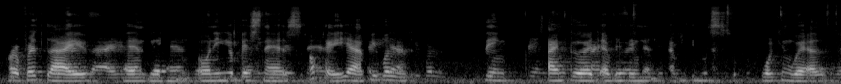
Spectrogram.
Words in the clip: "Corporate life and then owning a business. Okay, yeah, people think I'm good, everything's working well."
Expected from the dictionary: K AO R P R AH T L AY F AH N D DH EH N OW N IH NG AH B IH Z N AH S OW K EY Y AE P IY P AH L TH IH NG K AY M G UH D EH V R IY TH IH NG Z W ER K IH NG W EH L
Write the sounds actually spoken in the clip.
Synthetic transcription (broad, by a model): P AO R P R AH T L AY F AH N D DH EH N OW N IH NG AH B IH S N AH S OW K EY Y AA P IY P AH L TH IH NG K AY M G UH D EH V R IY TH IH NG S W ER K IH NG W EH L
